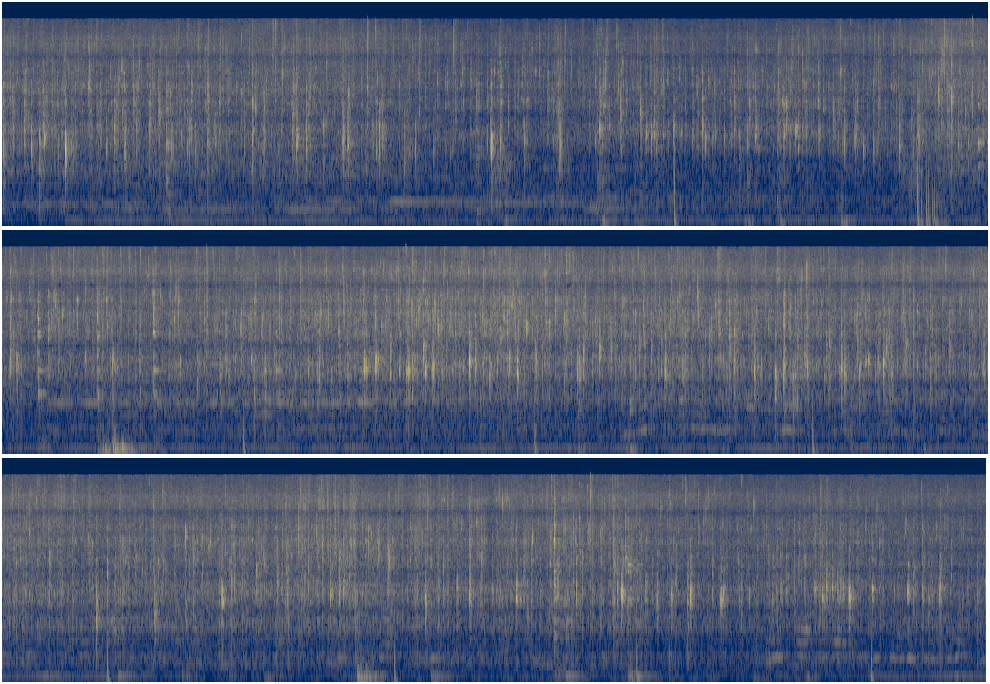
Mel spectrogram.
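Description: Battered vegetable fritters of potato, onion, carrot and green onion deep-frying in hot oil in a pan: a steady dense crackle of popping, sizzling oil.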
